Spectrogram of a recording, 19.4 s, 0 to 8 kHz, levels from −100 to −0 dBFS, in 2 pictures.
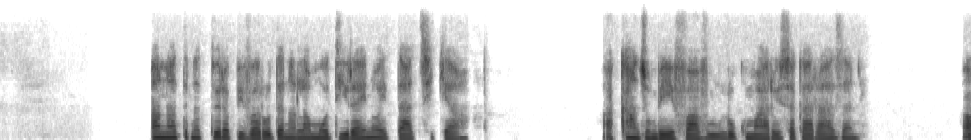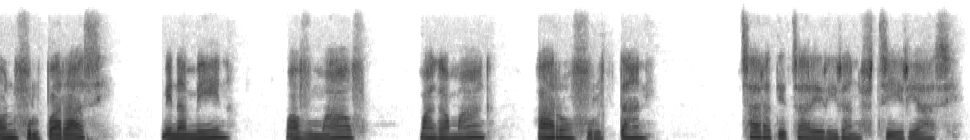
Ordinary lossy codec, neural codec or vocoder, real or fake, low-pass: Opus, 64 kbps; none; real; 7.2 kHz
